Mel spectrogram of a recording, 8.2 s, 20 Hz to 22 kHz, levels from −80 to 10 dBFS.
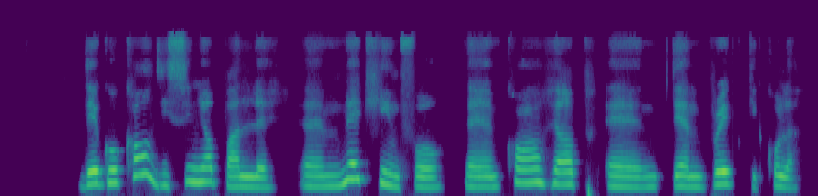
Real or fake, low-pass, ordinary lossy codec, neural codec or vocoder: fake; 10.8 kHz; Opus, 24 kbps; codec, 24 kHz, 0.9 kbps, WavTokenizer, large speech release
